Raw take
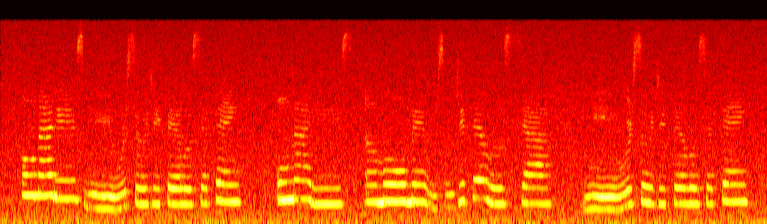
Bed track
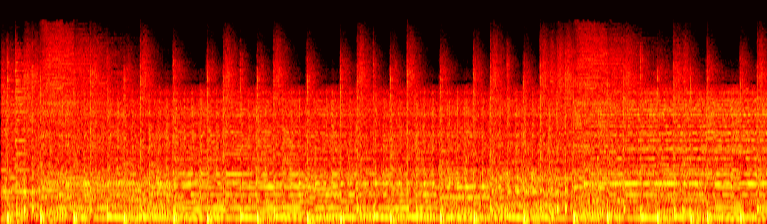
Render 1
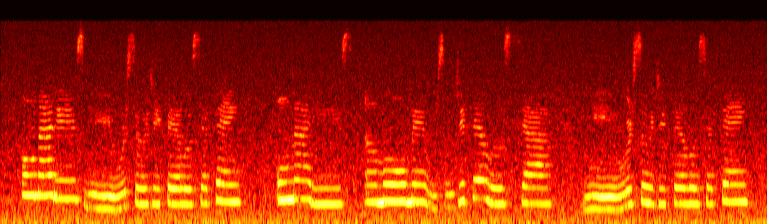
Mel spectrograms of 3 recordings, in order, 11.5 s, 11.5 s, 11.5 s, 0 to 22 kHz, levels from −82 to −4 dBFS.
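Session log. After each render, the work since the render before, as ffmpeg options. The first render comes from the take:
ffmpeg -i in.wav -af "afftdn=noise_reduction=11:noise_floor=-34" out.wav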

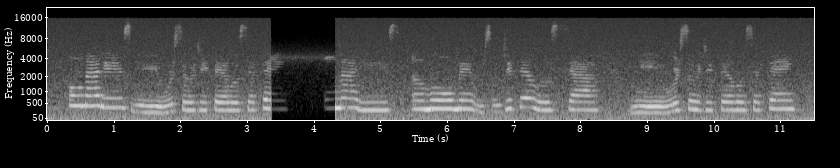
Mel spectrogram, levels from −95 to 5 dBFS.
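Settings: ffmpeg -i in.wav -filter_complex "[0:a]asettb=1/sr,asplit=3[link_01][link_02][link_03];[link_01]atrim=end=3.354[link_04];[link_02]atrim=start=3.35:end=4.32,asetpts=PTS-STARTPTS,afade=type=in:duration=0.004:curve=qsin,afade=type=out:start_time=0.966:duration=0.004:curve=qsin,bandpass=frequency=4200:width_type=q:width=11[link_05];[link_03]atrim=start=4.316[link_06];[link_04][link_05]acrossfade=duration=0.004:curve1=hsin:curve2=qsin[link_07];[link_07][link_06]acrossfade=duration=0.004:curve1=qsin:curve2=hsin" out.wav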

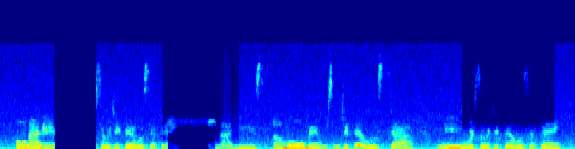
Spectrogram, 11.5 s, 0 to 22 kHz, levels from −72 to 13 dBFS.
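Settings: ffmpeg -i in.wav -filter_complex "[0:a]asplit=3[link_01][link_02][link_03];[link_01]afade=type=out:start_time=3.24:duration=0.02[link_04];[link_02]acompressor=threshold=-25dB:ratio=8:attack=3.2:release=140:knee=1:detection=peak,afade=type=in:start_time=3.24:duration=0.02,afade=type=out:start_time=4.77:duration=0.02[link_05];[link_03]afade=type=in:start_time=4.77:duration=0.02[link_06];[link_04][link_05][link_06]amix=inputs=3:normalize=0,asettb=1/sr,asplit=3[link_07][link_08][link_09];[link_07]atrim=end=9.244[link_10];[link_08]atrim=start=9.24:end=11.09,asetpts=PTS-STARTPTS,afade=type=in:duration=0.004:curve=qsin,afade=type=out:start_time=1.846:duration=0.004:curve=qsin,highshelf=frequency=3200:width_type=q:width=1.5:gain=-13[link_11];[link_09]atrim=start=11.086[link_12];[link_10][link_11]acrossfade=duration=0.004:curve1=hsin:curve2=qsin[link_13];[link_13][link_12]acrossfade=duration=0.004:curve1=qsin:curve2=hsin,asplit=3[link_14][link_15][link_16];[link_14]atrim=end=1.09,asetpts=PTS-STARTPTS,afade=type=out:start_time=1.086:duration=0.004:curve=hsin[link_17];[link_15]atrim=start=1.09:end=1.92,asetpts=PTS-STARTPTS,volume=0[link_18];[link_16]atrim=start=1.92,asetpts=PTS-STARTPTS,afade=type=in:duration=0.004:curve=hsin[link_19];[link_17][link_18][link_19]concat=n=3:v=0:a=1" out.wav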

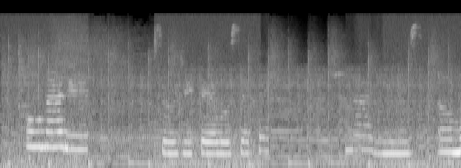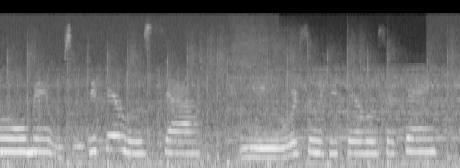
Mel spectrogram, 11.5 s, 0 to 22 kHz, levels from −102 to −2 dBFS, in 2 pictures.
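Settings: ffmpeg -i in.wav -i bed.wav -filter_complex "[1:a]volume=-8.5dB[link_01];[0:a][link_01]amix=inputs=2:normalize=0" out.wav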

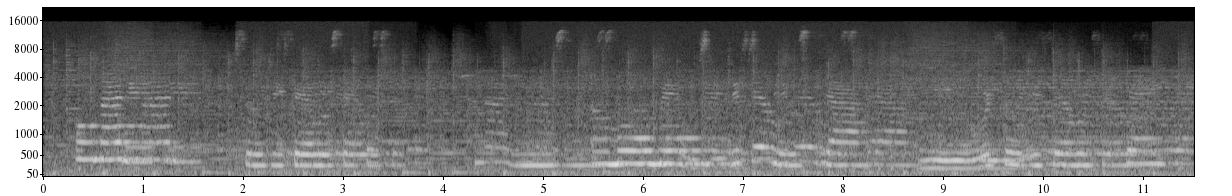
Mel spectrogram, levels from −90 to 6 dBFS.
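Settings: ffmpeg -i in.wav -filter_complex "[0:a]asplit=2[link_01][link_02];[link_02]adelay=31,volume=-11dB[link_03];[link_01][link_03]amix=inputs=2:normalize=0,aecho=1:1:410|485:0.299|0.473" out.wav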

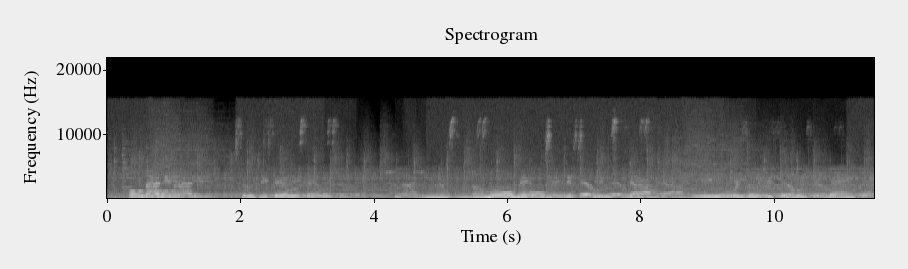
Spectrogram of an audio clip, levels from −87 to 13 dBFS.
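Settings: ffmpeg -i in.wav -af "volume=-1dB" out.wav

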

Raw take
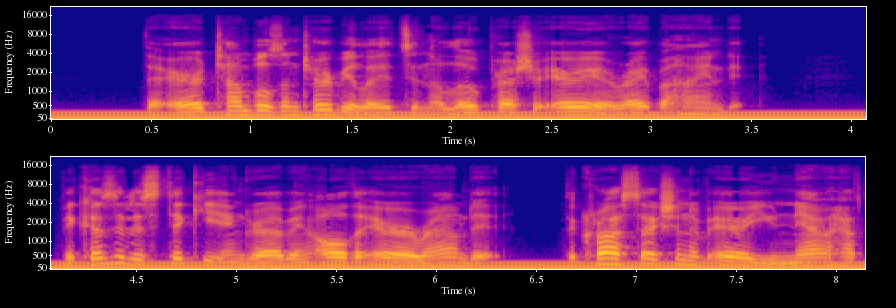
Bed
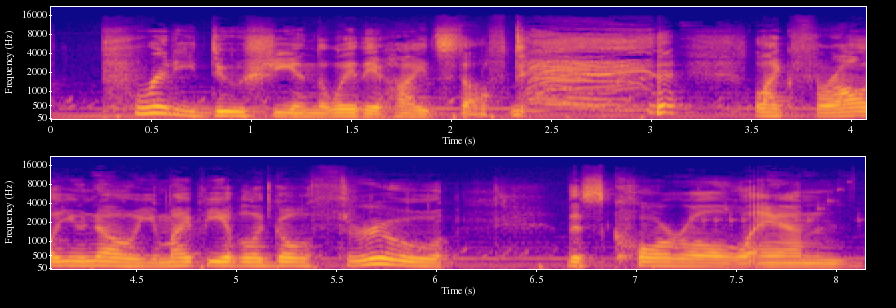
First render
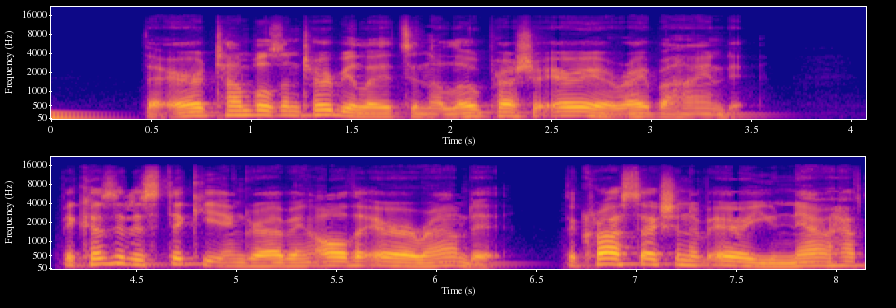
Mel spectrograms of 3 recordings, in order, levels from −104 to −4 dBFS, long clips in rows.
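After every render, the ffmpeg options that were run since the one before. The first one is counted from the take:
ffmpeg -i in.wav -af "bandreject=frequency=50:width_type=h:width=4,bandreject=frequency=100:width_type=h:width=4,bandreject=frequency=150:width_type=h:width=4,bandreject=frequency=200:width_type=h:width=4,bandreject=frequency=250:width_type=h:width=4" out.wav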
